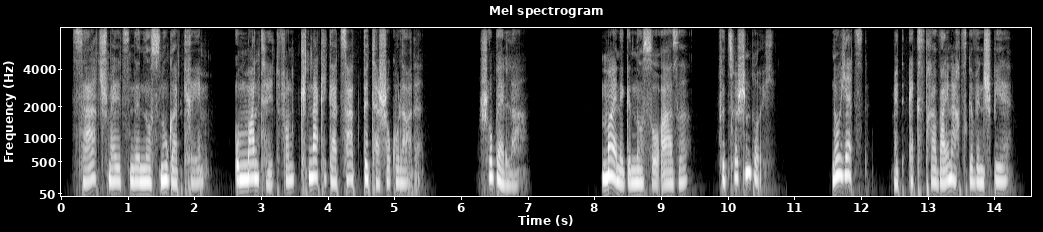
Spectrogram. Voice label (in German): Sprecherdemo Werbung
